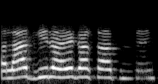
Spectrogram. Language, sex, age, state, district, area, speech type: Hindi, female, 45-60, Uttar Pradesh, Mau, rural, conversation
